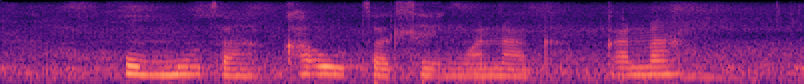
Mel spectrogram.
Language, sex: Tswana, female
